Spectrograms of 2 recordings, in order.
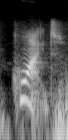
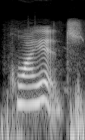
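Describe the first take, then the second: First: "quiet" said as one syllable, kwait. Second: "quiet" said as two syllables, kwai-et. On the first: Teacher shows class "quiet" as one syllable. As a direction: clip "quiet" into a single beat. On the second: Teacher shows class "quiet" in two syllables. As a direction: split "quiet" into two beats. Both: Shown as a demonstration. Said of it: "Both the words are, appear similar, but not".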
